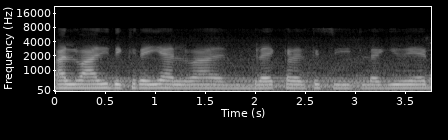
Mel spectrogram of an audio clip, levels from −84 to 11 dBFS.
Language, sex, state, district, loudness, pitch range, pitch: Hindi, female, Uttar Pradesh, Budaun, -21 LUFS, 160-170 Hz, 160 Hz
